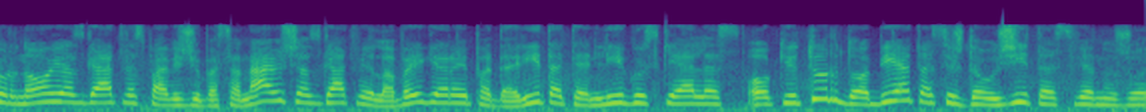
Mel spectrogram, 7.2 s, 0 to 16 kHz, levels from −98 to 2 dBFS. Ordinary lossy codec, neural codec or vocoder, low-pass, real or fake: AAC, 48 kbps; none; 7.2 kHz; real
